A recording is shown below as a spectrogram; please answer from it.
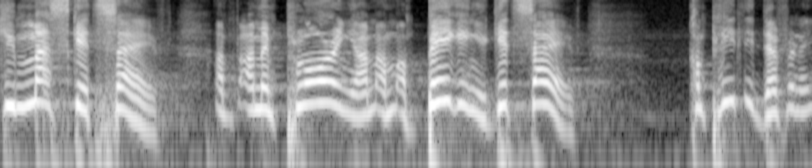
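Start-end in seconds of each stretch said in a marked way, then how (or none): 0.0-4.4 fervent plea, voice lifted; urgent pleading. Retold or imitated. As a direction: beg them to get saved. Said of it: "There's an urgency".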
